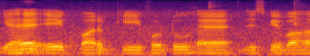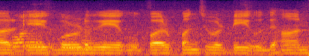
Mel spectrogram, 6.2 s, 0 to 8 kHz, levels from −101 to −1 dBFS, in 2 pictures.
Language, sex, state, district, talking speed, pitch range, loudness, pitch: Hindi, male, Rajasthan, Bikaner, 145 wpm, 115-120 Hz, -20 LUFS, 120 Hz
